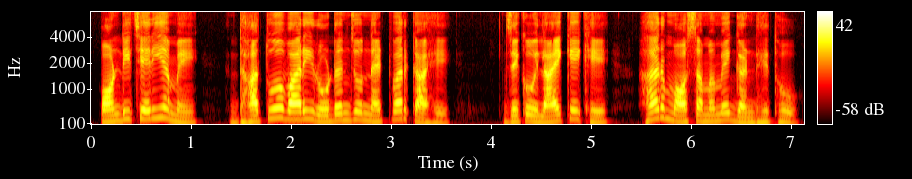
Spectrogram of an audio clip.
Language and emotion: Sindhi, neutral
